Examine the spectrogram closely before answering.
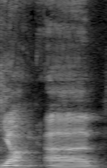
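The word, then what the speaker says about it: Gung: And, obviously it's based on a true story, about, the guy here, George Hung, or George Young, G-U-N-G, Young, or Guy, I think it's pronounced Young.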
